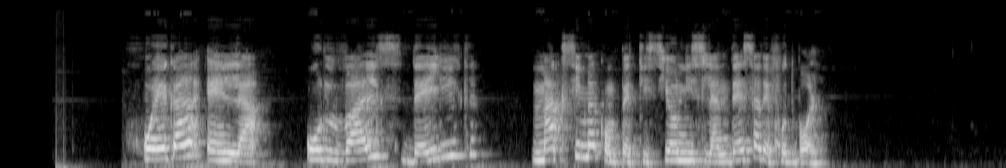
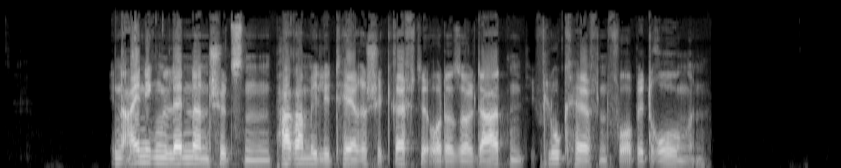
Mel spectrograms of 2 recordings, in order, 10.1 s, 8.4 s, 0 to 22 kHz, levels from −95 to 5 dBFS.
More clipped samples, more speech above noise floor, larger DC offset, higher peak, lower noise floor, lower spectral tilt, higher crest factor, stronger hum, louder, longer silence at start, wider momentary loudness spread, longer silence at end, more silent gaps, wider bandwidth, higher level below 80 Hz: neither; second, 59 dB vs over 73 dB; neither; about the same, -2 dBFS vs 0 dBFS; second, -75 dBFS vs under -90 dBFS; first, -5.5 dB/octave vs -3 dB/octave; about the same, 16 dB vs 18 dB; neither; about the same, -16 LUFS vs -17 LUFS; second, 0.65 s vs 1.15 s; about the same, 11 LU vs 11 LU; first, 1.8 s vs 1.35 s; neither; second, 9.4 kHz vs 16 kHz; first, -48 dBFS vs -62 dBFS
